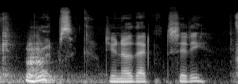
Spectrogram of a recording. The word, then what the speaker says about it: Leipzig: And I'm going to, I always pronounce this wrong, Dickson, where am I going? Leipzig? Leipzig. Mm-hmm. Leipzig.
